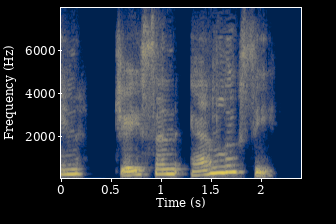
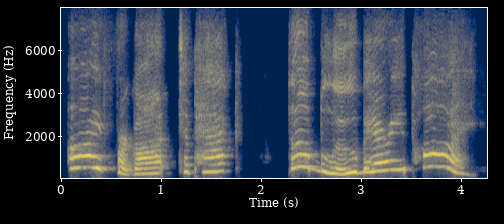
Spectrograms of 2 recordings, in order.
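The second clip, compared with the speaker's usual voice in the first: animated mom; 6 semitones higher, 6 dB louder, slower than usual. Acted. Mom lists food, then gasps.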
